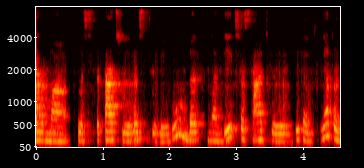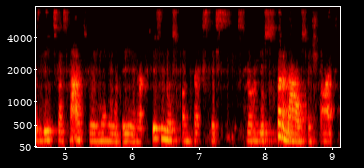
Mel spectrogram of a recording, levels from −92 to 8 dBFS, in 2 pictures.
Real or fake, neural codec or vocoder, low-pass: real; none; 7.2 kHz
